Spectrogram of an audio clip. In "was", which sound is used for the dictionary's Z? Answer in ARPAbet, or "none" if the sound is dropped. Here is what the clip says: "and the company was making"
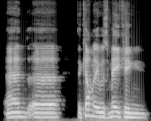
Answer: Z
